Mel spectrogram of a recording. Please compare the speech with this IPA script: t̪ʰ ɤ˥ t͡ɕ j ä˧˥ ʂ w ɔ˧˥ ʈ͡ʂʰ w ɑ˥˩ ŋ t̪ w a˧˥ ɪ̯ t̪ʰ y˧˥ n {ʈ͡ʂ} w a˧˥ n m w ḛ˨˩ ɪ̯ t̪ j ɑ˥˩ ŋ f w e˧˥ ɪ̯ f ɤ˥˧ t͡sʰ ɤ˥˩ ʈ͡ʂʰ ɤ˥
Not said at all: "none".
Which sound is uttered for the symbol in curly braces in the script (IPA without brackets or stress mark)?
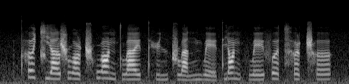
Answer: ʈ͡ʂ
